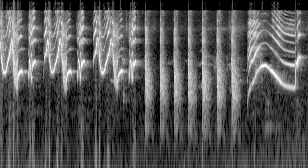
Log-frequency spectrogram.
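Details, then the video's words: Javan myna in energetic song, used as a tutor recording for training songbirds: clear whistled notes rising and falling in quick repeats, then a series of short sharp chips and a long swooping whistle at the end. "MASTERAN JALAK KEBO GACOR"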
